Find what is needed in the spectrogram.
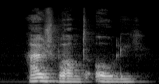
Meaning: heating oil (used primarily for domestic purposes)
- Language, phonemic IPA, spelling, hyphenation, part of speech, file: Dutch, /ˈɦœy̯s.brɑntˌoː.li/, huisbrandolie, huis‧brand‧olie, noun, Nl-huisbrandolie.ogg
